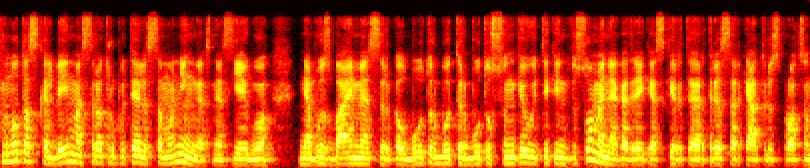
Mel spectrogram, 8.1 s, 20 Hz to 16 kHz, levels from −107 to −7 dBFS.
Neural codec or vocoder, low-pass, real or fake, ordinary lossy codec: none; 10.8 kHz; real; Opus, 64 kbps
